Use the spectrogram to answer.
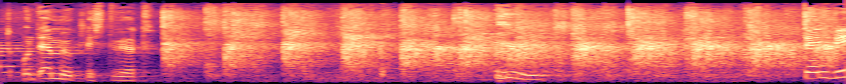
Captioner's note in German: Beifall SPD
